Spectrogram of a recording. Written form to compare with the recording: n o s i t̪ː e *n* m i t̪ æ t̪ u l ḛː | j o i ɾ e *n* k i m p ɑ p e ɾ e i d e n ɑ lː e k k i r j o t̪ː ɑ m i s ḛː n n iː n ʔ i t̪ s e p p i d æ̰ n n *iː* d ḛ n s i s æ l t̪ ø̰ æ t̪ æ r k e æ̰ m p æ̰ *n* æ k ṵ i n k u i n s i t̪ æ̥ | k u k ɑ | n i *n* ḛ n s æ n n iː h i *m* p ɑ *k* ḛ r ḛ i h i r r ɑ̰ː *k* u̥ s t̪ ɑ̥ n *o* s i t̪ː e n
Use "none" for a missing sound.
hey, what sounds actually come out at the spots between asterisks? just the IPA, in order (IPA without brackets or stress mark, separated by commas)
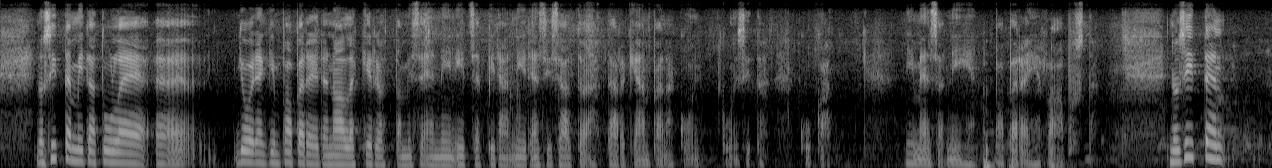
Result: m, ŋ, iː, n, m, n, p, p, o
